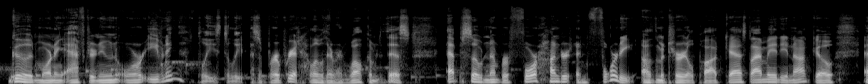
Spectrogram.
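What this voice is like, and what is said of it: Soft, measured late-night radio voice. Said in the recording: “I'm talking in my after-hours NPR voice ... that cough is still kind of lingering. And the less stress I put on my voice ... make sure that I speak in a measured tone”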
